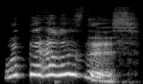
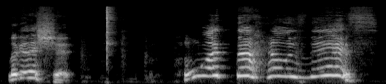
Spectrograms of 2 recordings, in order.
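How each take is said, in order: First: Very high, loud, slow exclaim; amazed. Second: High, slow amazed exclaim. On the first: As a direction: shriek of disbelief. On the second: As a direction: marvel at the weird thing. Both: Real, not acted. Showing off weird knife.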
